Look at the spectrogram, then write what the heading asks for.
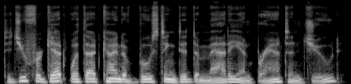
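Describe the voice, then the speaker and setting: A man's voice: fairly low pitch, lively intonation, a little fast, a little mellow, dry recording, studio quality. A man voicing a weary young male healer who answers defensively and tiredly in an audiobook. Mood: frustrated.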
